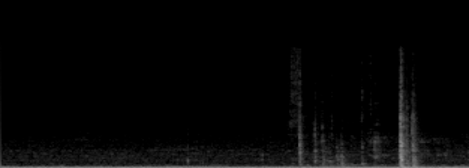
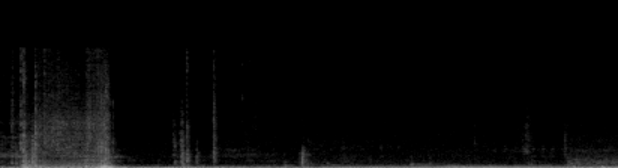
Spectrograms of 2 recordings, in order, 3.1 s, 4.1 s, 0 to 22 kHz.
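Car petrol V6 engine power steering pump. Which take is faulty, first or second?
second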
